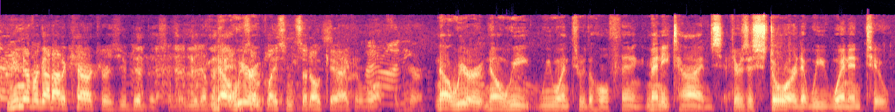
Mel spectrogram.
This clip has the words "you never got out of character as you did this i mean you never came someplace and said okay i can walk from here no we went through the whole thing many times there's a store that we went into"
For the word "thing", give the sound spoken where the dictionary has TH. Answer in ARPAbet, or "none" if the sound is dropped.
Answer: TH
